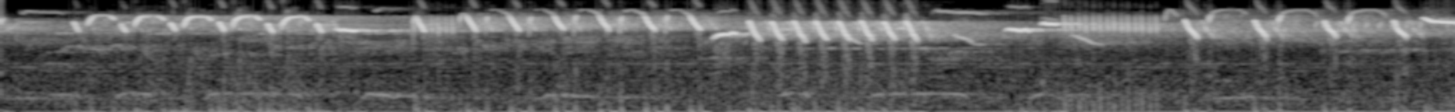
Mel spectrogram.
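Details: Eurasian wren wintering in a yard, singing a loud, high, rapid song: looping whistled phrases that run into a fast even trill near the middle, then more rolling notes, with a faint low note repeated underneath.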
